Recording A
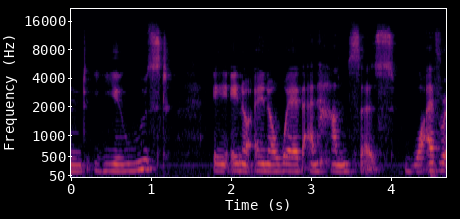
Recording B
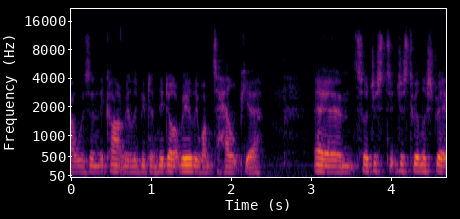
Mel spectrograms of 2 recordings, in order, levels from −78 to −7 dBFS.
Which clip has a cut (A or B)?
B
